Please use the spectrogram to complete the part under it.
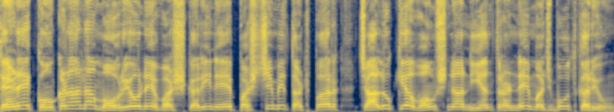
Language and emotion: Gujarati, neutral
